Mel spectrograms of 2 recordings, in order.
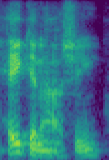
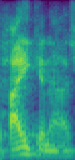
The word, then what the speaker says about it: Heikin-Ashi: Now, it took a long time for me to know that these are actually pronounced Heikin-Ashi. I asked a Japanese friend of mine to, or actually was a member of the room, and they said that's how you pronounce it. So I always said Heikin-Ashi. He said, no, it's Heikin-Ashi. Okay.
